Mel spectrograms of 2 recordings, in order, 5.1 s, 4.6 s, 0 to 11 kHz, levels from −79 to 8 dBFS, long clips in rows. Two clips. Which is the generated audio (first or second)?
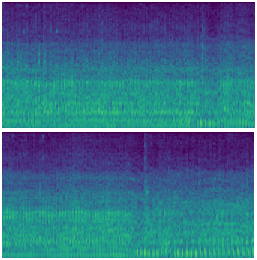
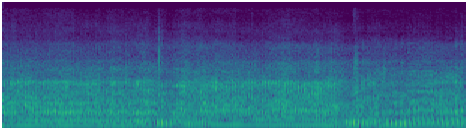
second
